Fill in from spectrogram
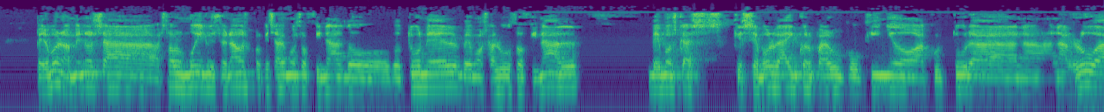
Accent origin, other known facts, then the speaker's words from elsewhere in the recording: Galicia, Spain; somos galegos que estamos en Cataluña, somos dúas culturas que podemos aprender o un dos outros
